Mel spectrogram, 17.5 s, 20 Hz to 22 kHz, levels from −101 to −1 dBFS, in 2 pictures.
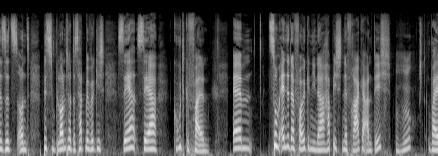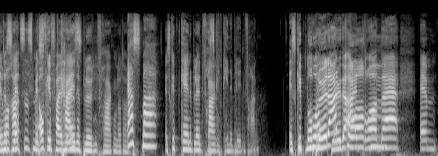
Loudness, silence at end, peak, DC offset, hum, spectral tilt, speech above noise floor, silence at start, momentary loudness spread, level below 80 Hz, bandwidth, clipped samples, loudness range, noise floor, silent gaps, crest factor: -19 LUFS; 0.05 s; -2 dBFS; under 0.1%; none; -4 dB/octave; 50 dB; 0 s; 15 LU; -44 dBFS; 15.5 kHz; under 0.1%; 7 LU; -70 dBFS; none; 18 dB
